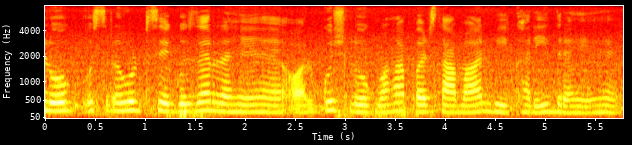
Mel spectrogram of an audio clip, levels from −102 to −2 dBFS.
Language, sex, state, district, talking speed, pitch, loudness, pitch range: Hindi, female, Uttar Pradesh, Lucknow, 175 wpm, 195 Hz, -18 LUFS, 185-220 Hz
